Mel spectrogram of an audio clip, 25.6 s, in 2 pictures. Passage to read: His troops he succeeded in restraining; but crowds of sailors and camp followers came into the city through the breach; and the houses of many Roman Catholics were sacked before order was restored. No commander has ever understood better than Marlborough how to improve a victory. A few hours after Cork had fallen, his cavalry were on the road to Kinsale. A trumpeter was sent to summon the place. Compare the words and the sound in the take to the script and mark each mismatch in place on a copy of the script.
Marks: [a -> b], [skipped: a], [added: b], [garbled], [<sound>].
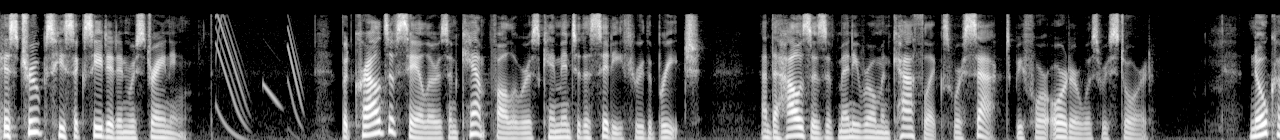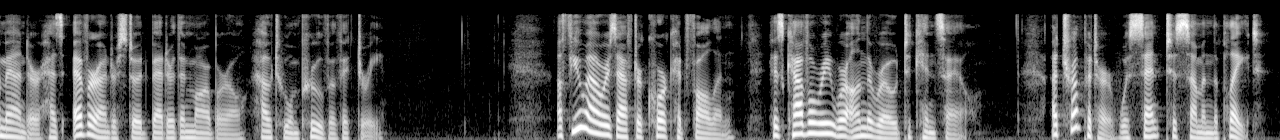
His troops he succeeded in restraining; [chirp] but crowds of sailors and camp followers came into the city through the breach; and the houses of many Roman Catholics were sacked before order was restored. No commander has ever understood better than Marlborough how to improve a victory. A few hours after Cork had fallen, his cavalry were on the road to Kinsale. A trumpeter was sent to summon the [place. -> plate]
